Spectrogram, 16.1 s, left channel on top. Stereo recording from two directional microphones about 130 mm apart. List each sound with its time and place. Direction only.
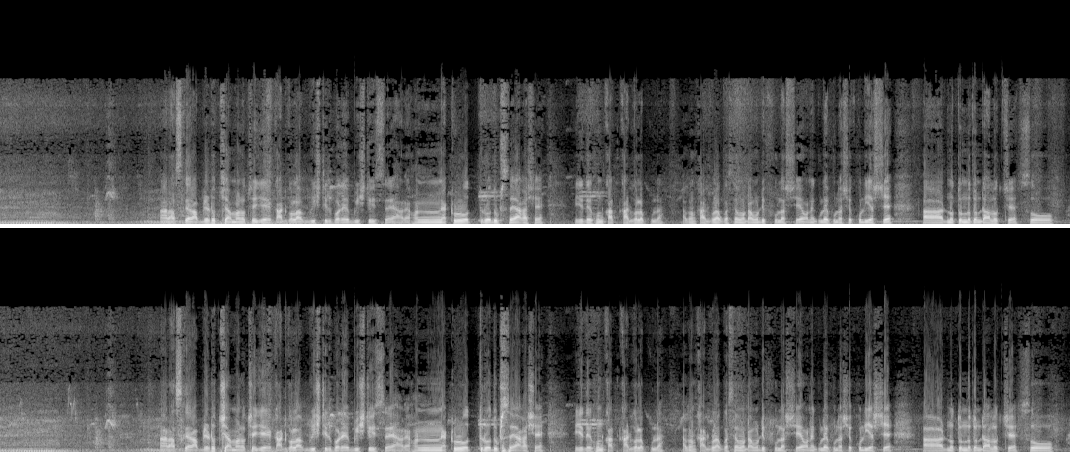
2.4 s speech: centre (ahead or behind)
5.9 s a man's voice: 15° left (ahead or behind)
6.3 s speech: 25° left (ahead or behind)
6.8 s a man's voice: 10° left (ahead or behind)
7.2 s speech: 20° right (ahead or behind)
7.7 s speech: 5° right (ahead or behind)
8.6 s a man's voice: 15° left (ahead or behind)
9.8 s a man's voice: 5° right (ahead or behind)
11.4 s speech: 35° left (ahead or behind)
12.1 s speech: 25° left (ahead or behind)
12.5 s speech: 40° left (ahead or behind)
14.2 s a man's voice: 70° left (ahead or behind)
14.9 s speech: 35° left (ahead or behind)
15.5 s speech: 5° right (ahead or behind)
